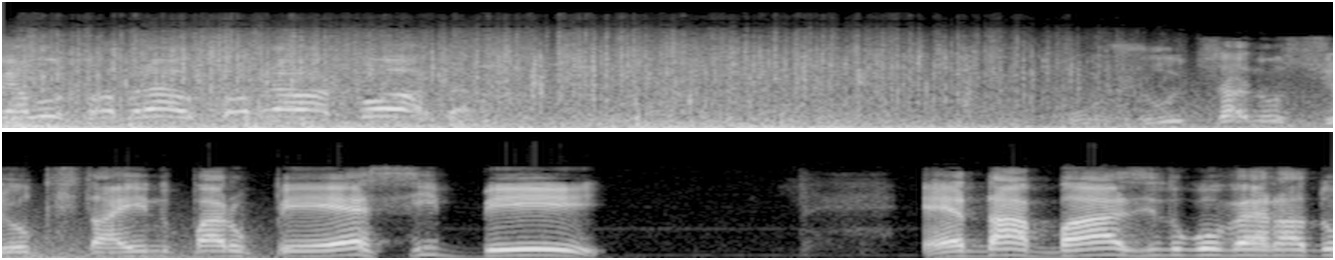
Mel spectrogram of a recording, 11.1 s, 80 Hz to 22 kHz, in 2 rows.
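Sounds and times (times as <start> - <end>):
bomb explosion sound effect: 0.0 - 6.8
speech: 0.6 - 2.2, 4.9 - 8.1, 9.4 - 11.0.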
